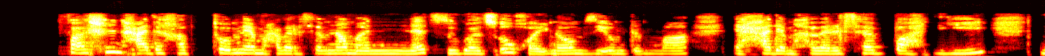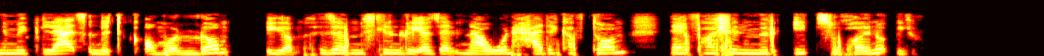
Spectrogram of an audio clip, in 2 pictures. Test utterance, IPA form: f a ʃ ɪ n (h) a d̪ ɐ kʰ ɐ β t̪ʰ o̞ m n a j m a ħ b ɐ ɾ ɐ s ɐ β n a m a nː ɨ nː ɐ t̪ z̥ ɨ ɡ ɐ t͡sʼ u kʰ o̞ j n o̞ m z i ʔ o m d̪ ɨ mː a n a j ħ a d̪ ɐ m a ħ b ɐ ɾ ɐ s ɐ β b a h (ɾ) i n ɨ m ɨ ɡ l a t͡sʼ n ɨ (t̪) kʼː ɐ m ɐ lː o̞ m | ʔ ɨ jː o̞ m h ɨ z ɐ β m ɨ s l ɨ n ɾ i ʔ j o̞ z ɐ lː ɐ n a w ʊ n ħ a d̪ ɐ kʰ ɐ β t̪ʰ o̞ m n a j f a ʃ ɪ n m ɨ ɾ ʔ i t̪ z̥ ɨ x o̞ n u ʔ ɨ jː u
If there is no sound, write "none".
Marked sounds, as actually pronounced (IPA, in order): ħ, l, t̪ʼ

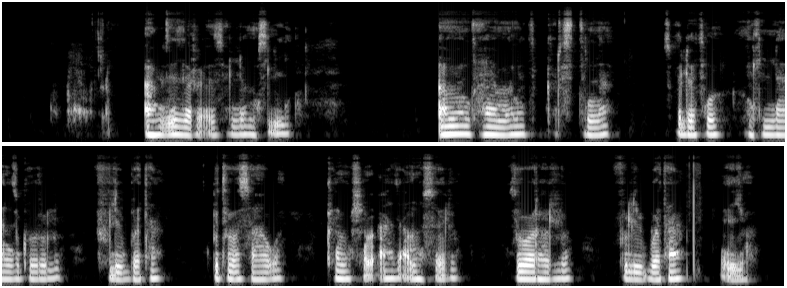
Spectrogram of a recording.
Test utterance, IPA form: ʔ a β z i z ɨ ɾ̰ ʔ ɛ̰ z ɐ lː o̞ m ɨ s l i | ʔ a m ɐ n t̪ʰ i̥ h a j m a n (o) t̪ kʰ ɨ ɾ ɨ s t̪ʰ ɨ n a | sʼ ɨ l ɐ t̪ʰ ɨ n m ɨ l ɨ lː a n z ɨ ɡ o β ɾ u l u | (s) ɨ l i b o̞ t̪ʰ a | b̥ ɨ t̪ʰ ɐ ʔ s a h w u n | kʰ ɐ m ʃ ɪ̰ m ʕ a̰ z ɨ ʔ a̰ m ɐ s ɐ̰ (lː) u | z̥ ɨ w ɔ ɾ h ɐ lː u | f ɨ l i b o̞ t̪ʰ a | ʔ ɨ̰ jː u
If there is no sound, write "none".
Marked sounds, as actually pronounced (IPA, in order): o, f, l

